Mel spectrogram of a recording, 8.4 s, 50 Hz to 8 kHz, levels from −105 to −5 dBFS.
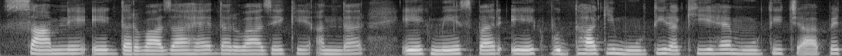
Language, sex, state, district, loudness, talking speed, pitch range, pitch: Hindi, female, West Bengal, Dakshin Dinajpur, -31 LUFS, 135 wpm, 190-205 Hz, 195 Hz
